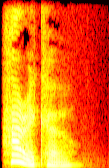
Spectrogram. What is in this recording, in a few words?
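"haricot bean", British English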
